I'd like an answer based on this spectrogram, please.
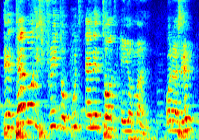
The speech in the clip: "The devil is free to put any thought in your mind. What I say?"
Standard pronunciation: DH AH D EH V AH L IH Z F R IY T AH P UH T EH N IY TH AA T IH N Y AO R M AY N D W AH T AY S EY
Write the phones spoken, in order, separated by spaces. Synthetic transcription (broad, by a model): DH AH D EH V AH L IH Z F R IY T AH P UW T EH N IY T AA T IH N Y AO M AY N D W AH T AY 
